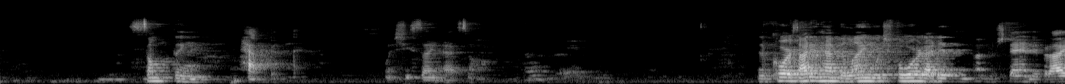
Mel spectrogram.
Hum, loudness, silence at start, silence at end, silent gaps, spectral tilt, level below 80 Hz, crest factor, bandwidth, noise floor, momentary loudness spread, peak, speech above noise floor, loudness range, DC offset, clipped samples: none; -20 LUFS; 1 s; 0 s; none; -5.5 dB/octave; -66 dBFS; 22 dB; 9 kHz; -60 dBFS; 20 LU; 0 dBFS; 40 dB; 19 LU; under 0.1%; under 0.1%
